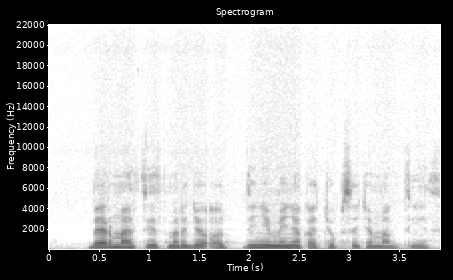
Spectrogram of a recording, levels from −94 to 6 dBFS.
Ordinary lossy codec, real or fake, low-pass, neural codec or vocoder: none; real; none; none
